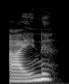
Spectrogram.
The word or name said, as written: egen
